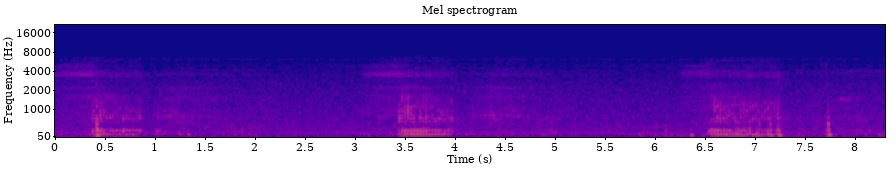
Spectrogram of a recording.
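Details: English Bulldog napping upside down indoors, snoring in three rough, low rasping breaths about three seconds apart, each a short buzzy burst with a faint higher wheeze.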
